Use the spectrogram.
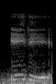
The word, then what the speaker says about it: EDI: is a jar why are you named Edie Edie is the phonetic pronunciation of e di that is an acronym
